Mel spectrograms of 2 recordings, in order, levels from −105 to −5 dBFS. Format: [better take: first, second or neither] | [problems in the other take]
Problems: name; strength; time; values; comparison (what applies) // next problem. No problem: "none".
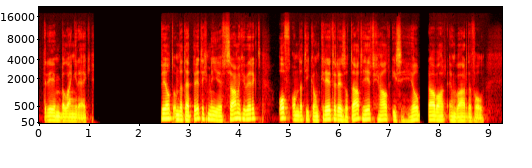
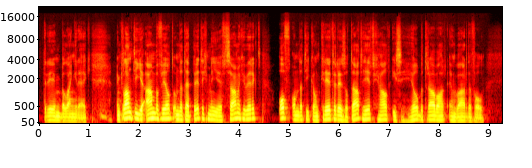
second | audio cutting out; at 1 s for 1.5 s and at 7.5 s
